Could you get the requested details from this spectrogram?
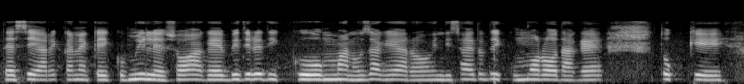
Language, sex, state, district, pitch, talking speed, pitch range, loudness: Chakma, female, Tripura, Dhalai, 225 Hz, 160 wpm, 210-235 Hz, -16 LUFS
